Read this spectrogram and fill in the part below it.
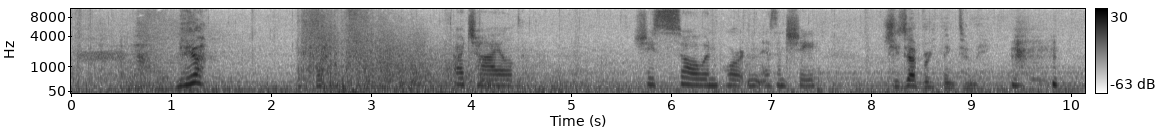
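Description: A young man talks calmly into a nearby microphone.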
